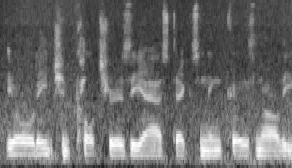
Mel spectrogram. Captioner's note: wave sounds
